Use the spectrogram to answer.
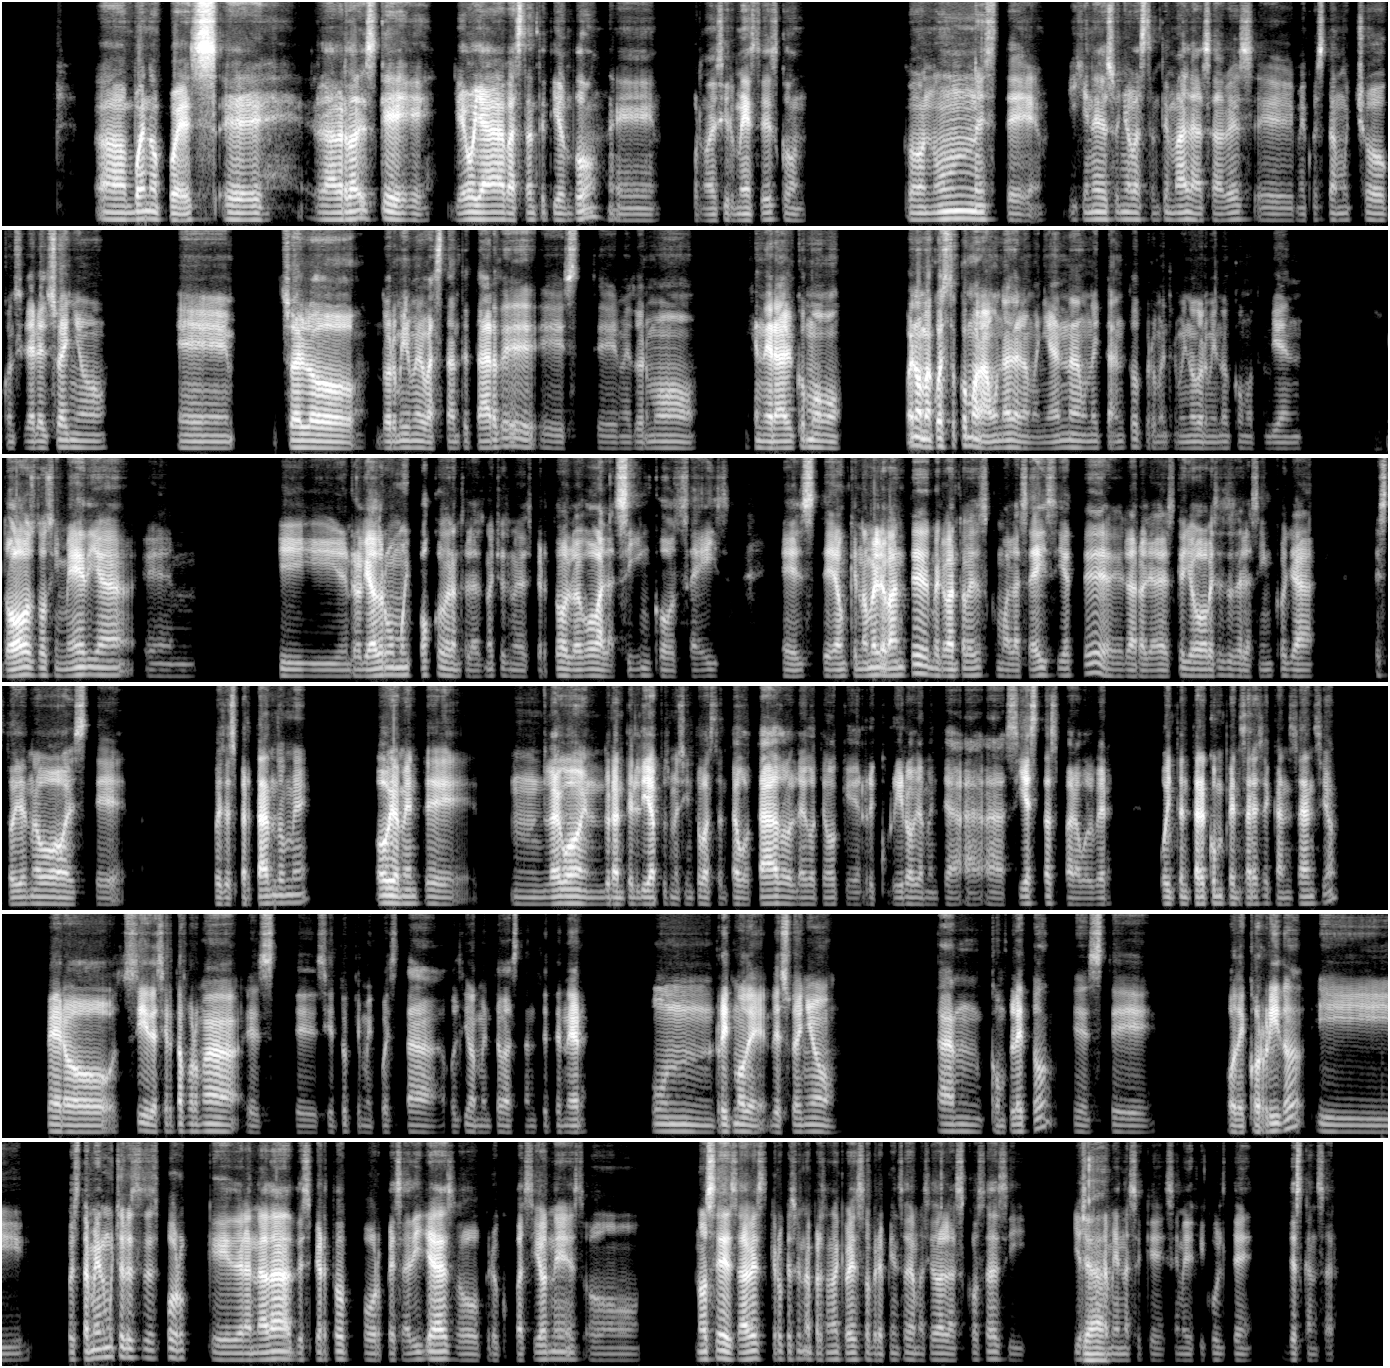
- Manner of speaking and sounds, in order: tapping
- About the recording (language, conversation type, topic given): Spanish, advice, ¿Cómo describirías tu insomnio ocasional por estrés o por pensamientos que no paran?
